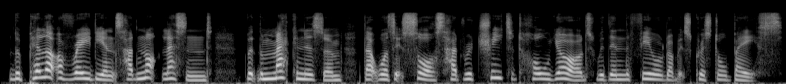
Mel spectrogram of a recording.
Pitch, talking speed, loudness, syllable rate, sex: 235 Hz, 185 wpm, -19 LUFS, 5.4 syllables/s, female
